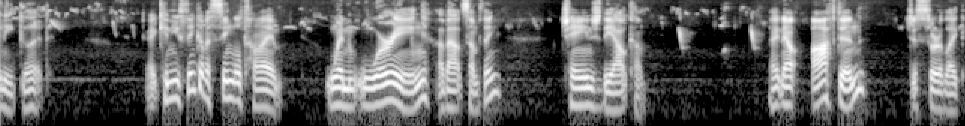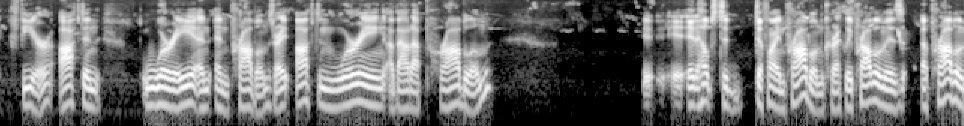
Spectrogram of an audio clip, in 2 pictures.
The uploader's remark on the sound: literally, lots of birds singing in the background on this recording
